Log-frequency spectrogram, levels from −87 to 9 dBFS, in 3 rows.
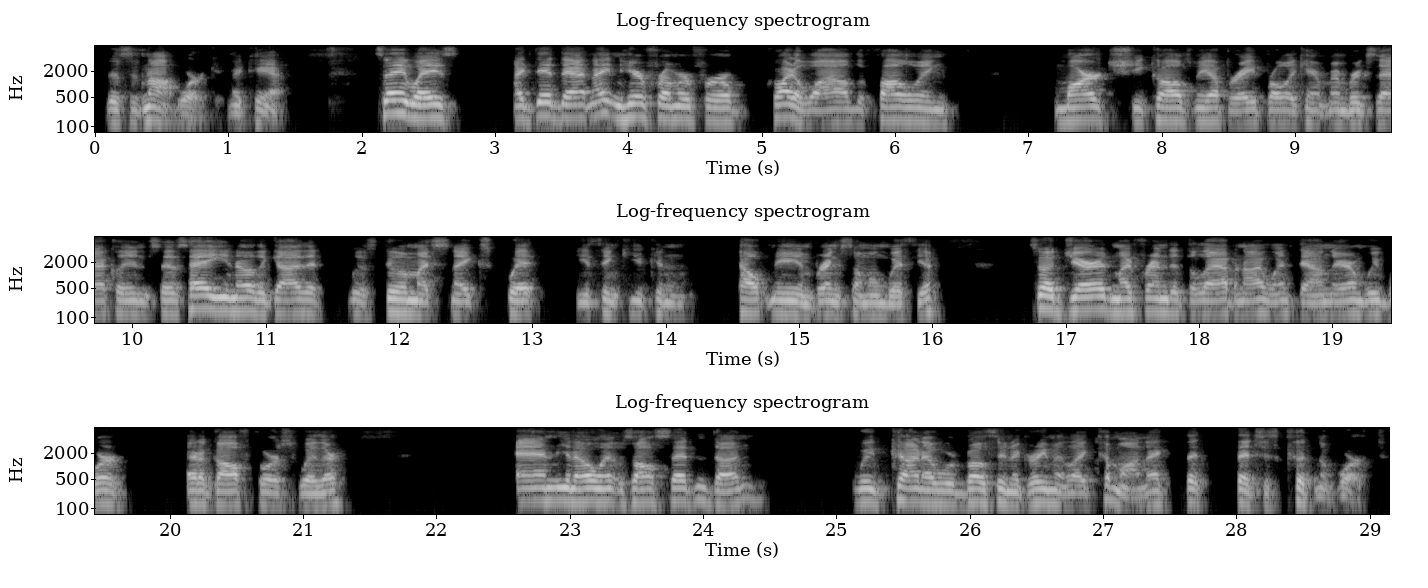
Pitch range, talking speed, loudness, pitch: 125-150 Hz, 220 wpm, -21 LUFS, 130 Hz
